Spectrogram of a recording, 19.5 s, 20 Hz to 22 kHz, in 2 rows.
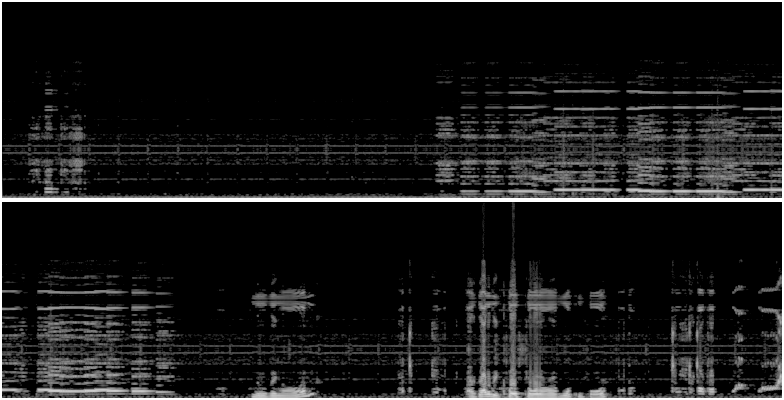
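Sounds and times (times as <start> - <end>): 
low electrical hum: 0.0 - 19.4
speech: 0.4 - 1.2, 12.9 - 13.7, 15.6 - 17.4
synthetic MIDI phone ringtone melody: 5.4 - 11.9.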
